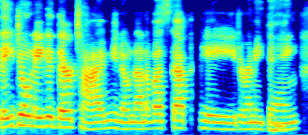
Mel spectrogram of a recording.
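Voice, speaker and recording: Intonation rises and falls lively as a woman speaks. Her pace is very fast. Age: 40s. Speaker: stand-up comedian and former teacher. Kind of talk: casual chat. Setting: video call.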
